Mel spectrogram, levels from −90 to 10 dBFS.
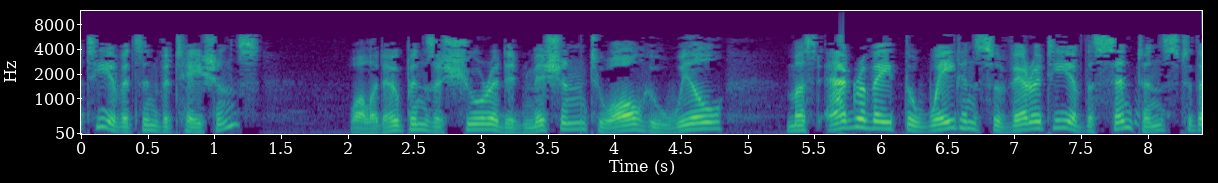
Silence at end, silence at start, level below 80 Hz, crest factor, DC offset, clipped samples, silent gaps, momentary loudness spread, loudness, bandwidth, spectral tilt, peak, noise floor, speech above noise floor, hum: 0 s; 0.05 s; -66 dBFS; 20 dB; under 0.1%; under 0.1%; none; 8 LU; -19 LUFS; 6.8 kHz; -4 dB/octave; 0 dBFS; -60 dBFS; 40 dB; none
